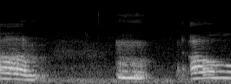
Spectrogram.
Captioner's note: clears throat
